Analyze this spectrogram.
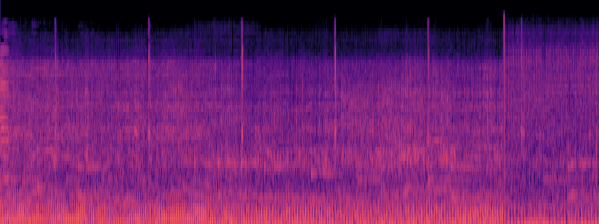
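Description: Enduro dirt bike engine running as it rides a rough trail, with occasional sharp knocks and clatter; the engine note grows heavier about six seconds in.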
